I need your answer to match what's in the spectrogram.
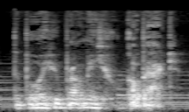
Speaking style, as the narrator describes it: he whispered

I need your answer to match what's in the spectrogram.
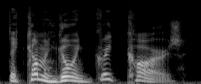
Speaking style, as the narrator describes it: said bitterly

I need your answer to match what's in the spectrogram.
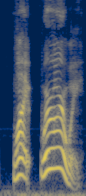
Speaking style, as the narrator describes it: exclaimed Diana in bewilderment

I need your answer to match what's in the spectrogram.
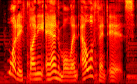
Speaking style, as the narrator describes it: exclaimed Slicko

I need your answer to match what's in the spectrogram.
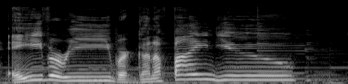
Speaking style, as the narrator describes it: Olivia shouted

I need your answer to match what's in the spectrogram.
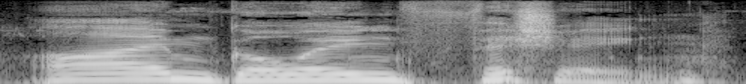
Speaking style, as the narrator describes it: said he in his deep, grumbly, rumbly voice

